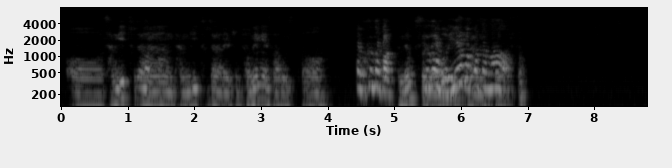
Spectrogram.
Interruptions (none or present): present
